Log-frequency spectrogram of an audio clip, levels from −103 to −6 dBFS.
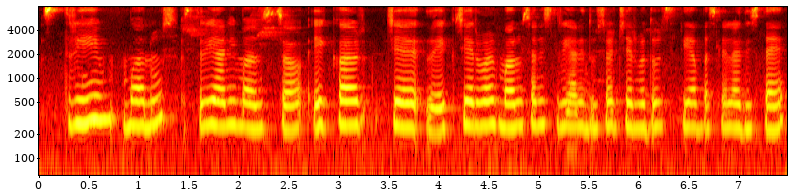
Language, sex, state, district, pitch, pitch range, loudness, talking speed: Marathi, female, Maharashtra, Solapur, 250 Hz, 240-260 Hz, -32 LUFS, 170 wpm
